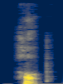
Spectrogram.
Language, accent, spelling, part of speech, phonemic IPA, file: English, Australia, hop, noun / verb, /hɔp/, En-au-hop.ogg
- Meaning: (noun) 1. A short jump 2. A jump on one leg 3. A short journey, especially in the case of air travel, one that takes place on a private plane 4. A brief period of development or progress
